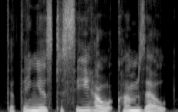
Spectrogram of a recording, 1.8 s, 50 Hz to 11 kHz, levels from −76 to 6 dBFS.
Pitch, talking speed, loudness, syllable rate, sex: 235 Hz, 300 wpm, -13 LUFS, 6.5 syllables/s, female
